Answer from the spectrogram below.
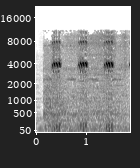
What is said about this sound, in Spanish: por favor, el grillo.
